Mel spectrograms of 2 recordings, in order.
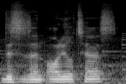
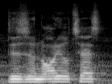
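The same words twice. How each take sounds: First: The recording level is quieter. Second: The recording level is louder. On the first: "negative ten D B and the low cut filter off" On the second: "plus ten D B with the low cut filter off"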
